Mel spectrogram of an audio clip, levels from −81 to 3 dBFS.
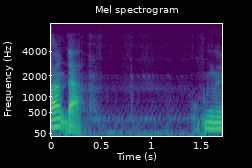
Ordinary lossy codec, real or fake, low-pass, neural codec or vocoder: none; fake; 7.2 kHz; autoencoder, 22.05 kHz, a latent of 192 numbers a frame, VITS, trained on many speakers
